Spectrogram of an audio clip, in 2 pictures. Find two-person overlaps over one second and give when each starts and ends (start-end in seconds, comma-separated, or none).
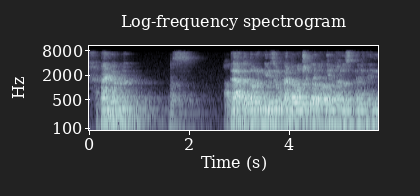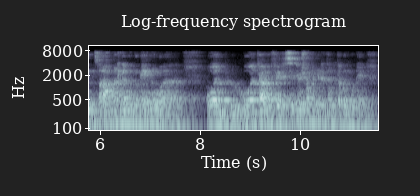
3.8-5.0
